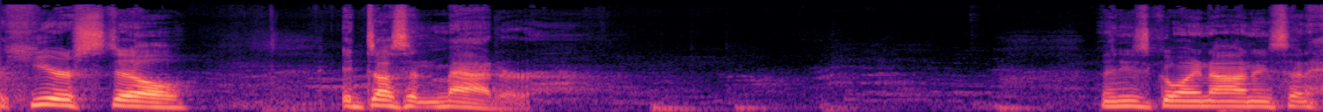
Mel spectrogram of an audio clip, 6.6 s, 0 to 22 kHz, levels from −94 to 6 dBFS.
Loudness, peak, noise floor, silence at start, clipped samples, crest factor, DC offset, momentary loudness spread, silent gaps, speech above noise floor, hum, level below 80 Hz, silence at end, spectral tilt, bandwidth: -17 LUFS; 0 dBFS; -53 dBFS; 0 s; under 0.1%; 20 dB; under 0.1%; 14 LU; none; 36 dB; none; -54 dBFS; 0 s; -5 dB/octave; 19 kHz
